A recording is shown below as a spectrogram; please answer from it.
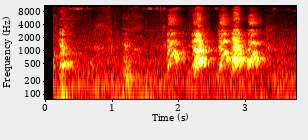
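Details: Golden Retriever puppies in Faridabad: a brief yap, then a burst of five or six high, rapid puppy barks crowding together in the second half.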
